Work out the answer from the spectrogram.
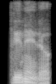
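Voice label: "dinero", Spanish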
